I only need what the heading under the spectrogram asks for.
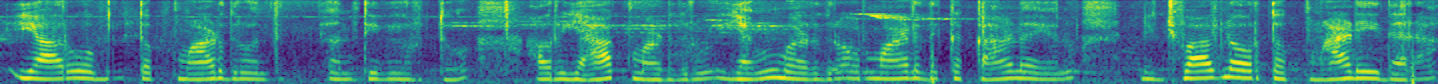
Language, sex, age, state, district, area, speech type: Kannada, female, 18-30, Karnataka, Chamarajanagar, urban, spontaneous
